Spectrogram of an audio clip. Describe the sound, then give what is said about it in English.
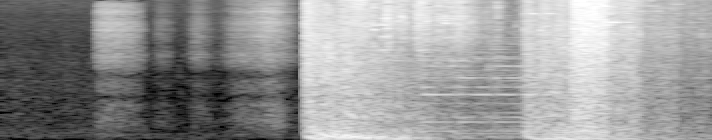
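A few soft breathy gasps, then a sudden loud gunshot blast as a window is shot out, with crashing, shattering glass that keeps clattering and a second loud burst of breaking glass near the end. “And opens fire. A window is shot out.”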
